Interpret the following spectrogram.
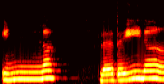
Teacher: نون مشدد پر غنہ کریں گے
